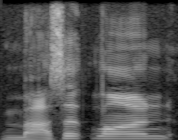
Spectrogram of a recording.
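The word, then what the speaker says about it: Mazatlán: But since he was minister to Mexico, he started formulating a plan that would have linked Mazatlan, Mexico. Is that how you pronounce it for me? That's right. You got it, boy. – Yeah, you got it. – So he wanted to connect Mazatlan, Mexico to New York City by train.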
